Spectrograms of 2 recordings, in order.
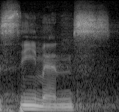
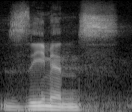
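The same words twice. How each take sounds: First: The name is said with an American pronunciation. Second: The name is said with a German pronunciation. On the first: "Americans say Siemens" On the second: "the Germans say Siemens"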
